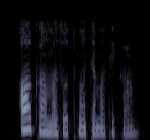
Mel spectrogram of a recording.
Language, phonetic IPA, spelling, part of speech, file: Hungarian, [ˈɒlkɒlmɒzotː ˌmɒtɛmɒtikɒ], alkalmazott matematika, noun, Hu-alkalmazott matematika.ogg
- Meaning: applied mathematics (area of mathematics)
